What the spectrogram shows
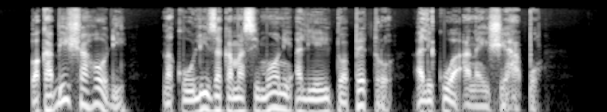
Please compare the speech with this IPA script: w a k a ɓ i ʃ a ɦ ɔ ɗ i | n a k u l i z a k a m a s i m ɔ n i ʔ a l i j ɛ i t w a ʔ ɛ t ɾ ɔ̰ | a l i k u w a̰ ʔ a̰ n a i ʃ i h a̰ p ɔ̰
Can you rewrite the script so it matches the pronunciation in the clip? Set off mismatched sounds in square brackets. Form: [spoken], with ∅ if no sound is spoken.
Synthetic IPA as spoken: w a k a ɓ i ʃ a ɦ ɔ ɗ i | n a k [uː] l i z a k a m a s i m ɔ n i ʔ a l i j ɛ i t w a [p] ɛ t ɾ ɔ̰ | a l i k u w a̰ ʔ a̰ n a i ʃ i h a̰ p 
